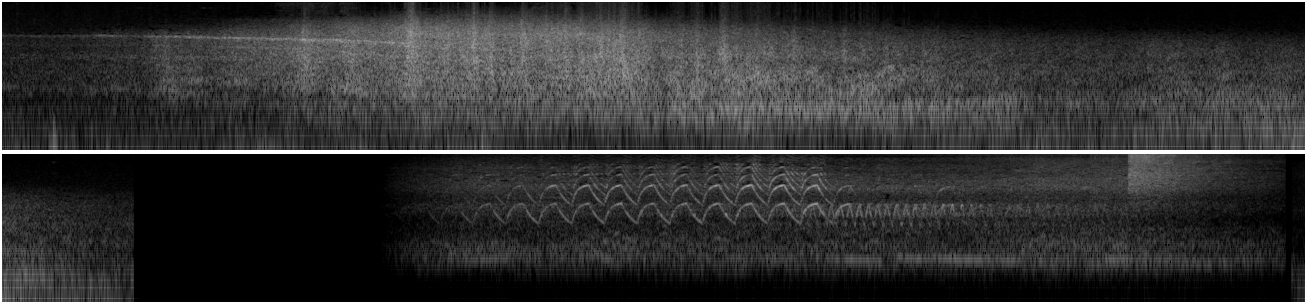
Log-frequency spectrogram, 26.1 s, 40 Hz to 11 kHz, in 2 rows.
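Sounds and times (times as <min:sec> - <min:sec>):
vehicle engine passing: 0:16.9 - 0:25.9.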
